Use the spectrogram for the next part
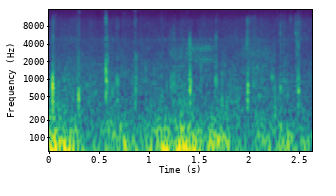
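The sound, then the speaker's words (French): A horse walks at a steady pace through a dry, bare oak wood, its hooves clip-clopping in a regular rhythm over a low, continuous rumble, like a cart rolling along. “Dans le sous-bois sec et nu comme un parquet d'église, inondé de cette lumière blanche qui aveuglait, la marche du cheval faisait tourner lentement de longs rayons noirs.”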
